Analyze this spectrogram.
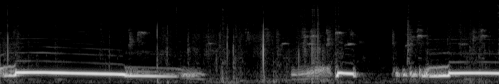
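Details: Breeding Barbary dove giving loud, sustained coos: a long, smooth, level note that drops slightly at its end, a quiet gap with soft clicks, then another short coo and a rising, held coo.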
